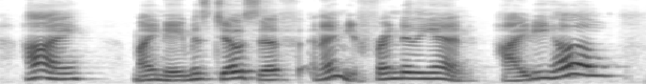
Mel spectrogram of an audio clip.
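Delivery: voice like a pull-string talking doll. Describing a show's doll scenes, the speaker performs the doll's line in a Chucky doll voice. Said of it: "and then doing the doll voice".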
